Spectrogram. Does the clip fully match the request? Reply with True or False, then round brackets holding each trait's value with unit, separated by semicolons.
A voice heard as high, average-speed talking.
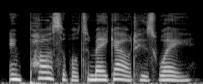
True (215 Hz; 175 wpm)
